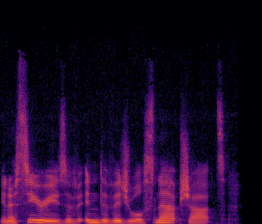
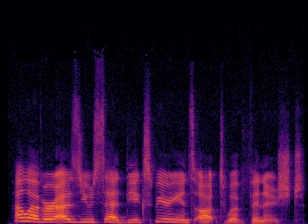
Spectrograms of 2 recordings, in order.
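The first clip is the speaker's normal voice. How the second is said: higher, louder lecturing sorcerer; haughty sorcerer; 6 semitones higher, 5 dB louder than usual. Acted. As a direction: correct him with lofty calm.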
